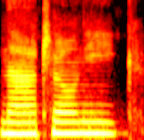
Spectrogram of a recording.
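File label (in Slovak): "náčelník", Slovak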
